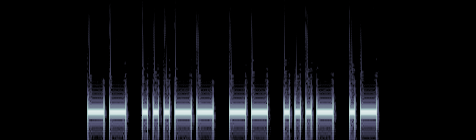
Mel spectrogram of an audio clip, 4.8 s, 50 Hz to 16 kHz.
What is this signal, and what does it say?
Morse code, heard as a keyed tone, about 22 wpm, 700 Hz. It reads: M3MVA
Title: DXCC-100 Call Signs - 5 Characters - Repeated 2x - 22wpm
